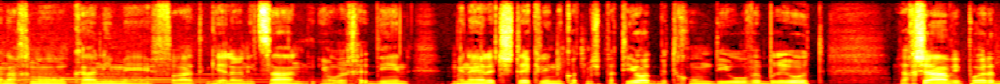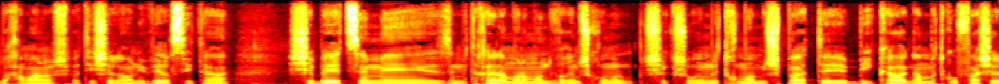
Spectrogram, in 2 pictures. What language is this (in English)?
Hebrew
